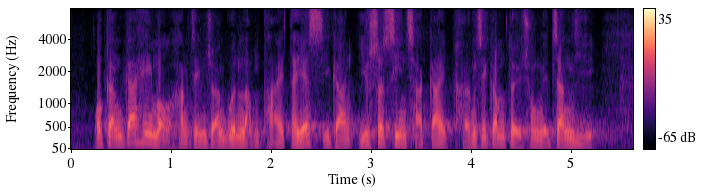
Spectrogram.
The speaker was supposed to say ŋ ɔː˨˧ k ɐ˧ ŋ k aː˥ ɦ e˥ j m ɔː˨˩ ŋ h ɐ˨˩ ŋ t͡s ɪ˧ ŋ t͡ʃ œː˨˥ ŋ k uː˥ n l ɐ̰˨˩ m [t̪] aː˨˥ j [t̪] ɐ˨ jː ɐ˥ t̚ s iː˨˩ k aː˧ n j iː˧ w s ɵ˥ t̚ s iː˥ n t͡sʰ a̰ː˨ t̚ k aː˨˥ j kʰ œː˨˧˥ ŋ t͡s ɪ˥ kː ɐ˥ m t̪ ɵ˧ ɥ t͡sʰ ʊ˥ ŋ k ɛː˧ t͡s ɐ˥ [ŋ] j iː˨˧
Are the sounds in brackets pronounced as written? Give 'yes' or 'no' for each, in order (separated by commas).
no, yes, yes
